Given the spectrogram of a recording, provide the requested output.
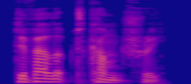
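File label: "developed country", British English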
